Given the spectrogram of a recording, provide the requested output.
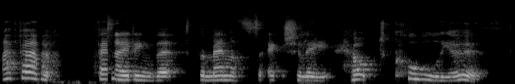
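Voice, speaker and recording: A woman's voice: mid-range voice, a little slow. A woman interviewing an author, asking questions in a conversational, admiring way.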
